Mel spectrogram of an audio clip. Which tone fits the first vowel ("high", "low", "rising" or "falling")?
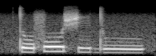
low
